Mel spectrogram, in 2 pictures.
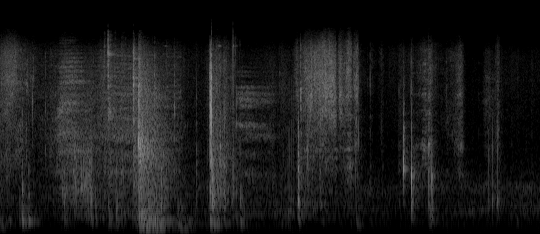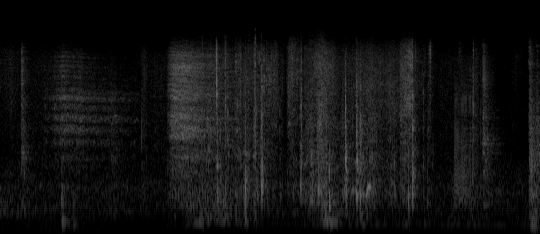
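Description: Scattered light knocks and rustling as things are handled in a small room, with a dull thunk about one and a half seconds in.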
